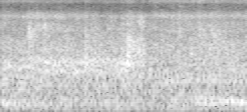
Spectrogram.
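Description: A pigeon coos softly and steadily through a short stretch, its low throaty calls close by with no talk over them.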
